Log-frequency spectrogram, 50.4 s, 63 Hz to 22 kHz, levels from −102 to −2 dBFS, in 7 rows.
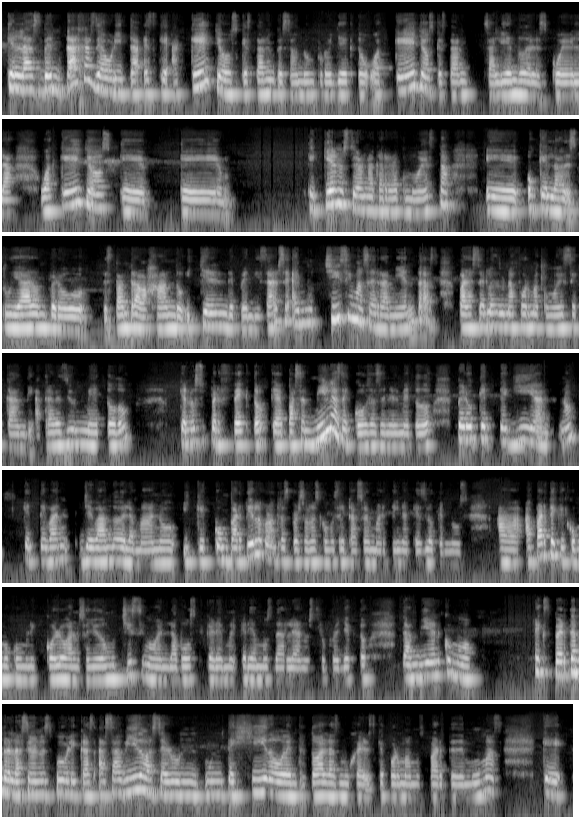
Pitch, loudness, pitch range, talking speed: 195 Hz, -29 LUFS, 180-215 Hz, 165 wpm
